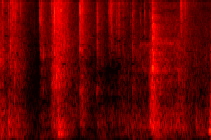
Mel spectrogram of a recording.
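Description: Small cardboard box being handled, with a few short rustles and scrapes of card sliding against card.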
